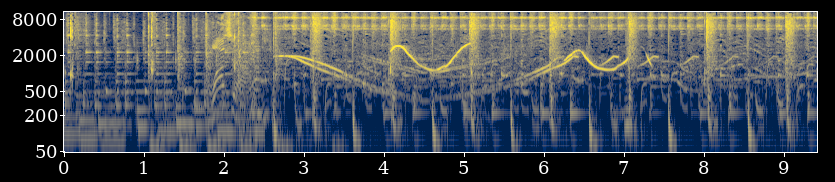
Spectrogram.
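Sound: train whistle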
